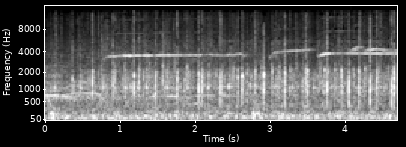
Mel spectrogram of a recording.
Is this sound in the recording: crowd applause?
yes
